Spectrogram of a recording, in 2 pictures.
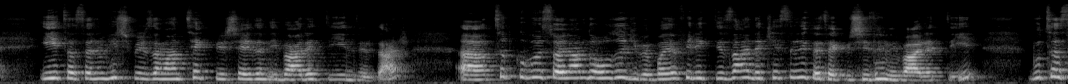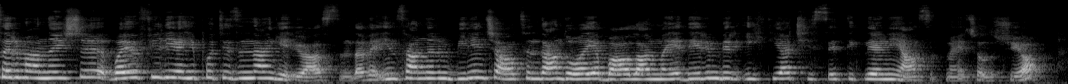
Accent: Ankara, Turkey; now in Australia; Ben mesela Ankara'da büyüdüm. Küçükken bir meyveyi bile dalından kopardığımı hatırlamam. Avustralya'ya geldiğimden beri bu bağı yeniden kurmaya çalışıyorum.

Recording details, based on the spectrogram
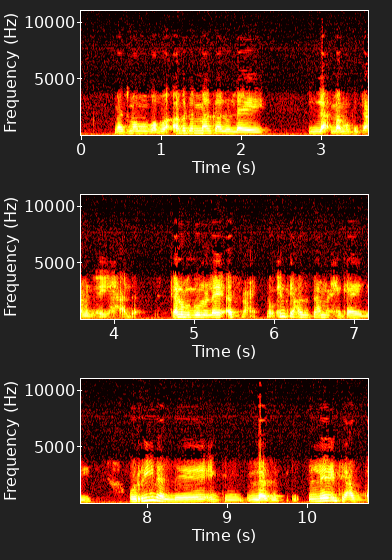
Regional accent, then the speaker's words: Sudan; born there; أنا زولة مسلمة أو أنا زولة اتولدت في السودان

